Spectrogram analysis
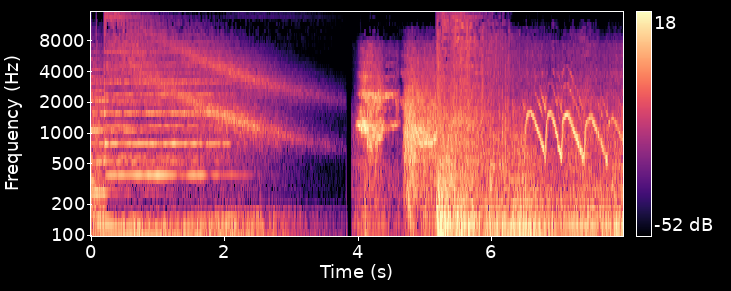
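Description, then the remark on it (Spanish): A traffic accident car crash sound effect in a radio advert for the law firm Corbacho Abogados: a long, loud screech of tires gliding downward in pitch, then a violent smash with shattering glass and debris, followed by a wailing siren rising in the background. “¿Ha sufrido un accidente de tráfico?”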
